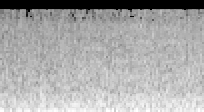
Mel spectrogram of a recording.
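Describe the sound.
Water cascading from rooftop infinity pools makes a steady, dense rushing roar with a hissing top. It stays loud and unbroken throughout, with no voices over it.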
